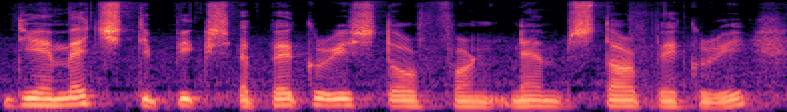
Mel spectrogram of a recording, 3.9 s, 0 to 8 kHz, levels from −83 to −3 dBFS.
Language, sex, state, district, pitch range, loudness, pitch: English, male, Nagaland, Dimapur, 100-125 Hz, -17 LUFS, 110 Hz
